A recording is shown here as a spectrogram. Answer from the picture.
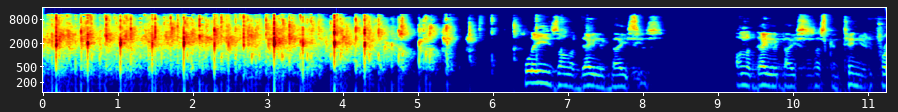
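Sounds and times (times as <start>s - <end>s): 
audience clapping hands: 0.0s - 6.7s
speech: 6.4s - 8.3s, 9.2s - 11.2s.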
